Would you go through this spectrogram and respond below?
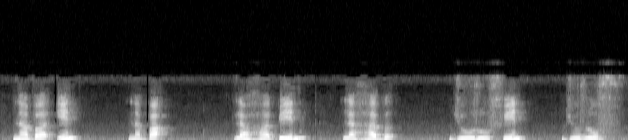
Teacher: दो ज़ेर और दो पेश पर जब हम वक्फ करेंगे तो उसको हमने साकिन कर देना है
